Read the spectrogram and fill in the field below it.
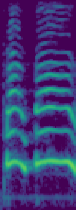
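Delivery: a loud, very high woo; squealed delighted woo; cheesy woo. Real, not acted. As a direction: whoop at the top of your voice. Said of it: "that was super cheesy".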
